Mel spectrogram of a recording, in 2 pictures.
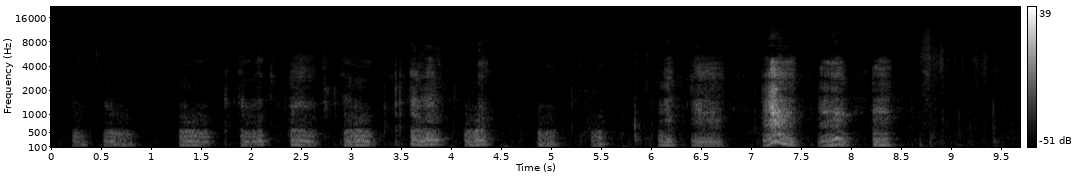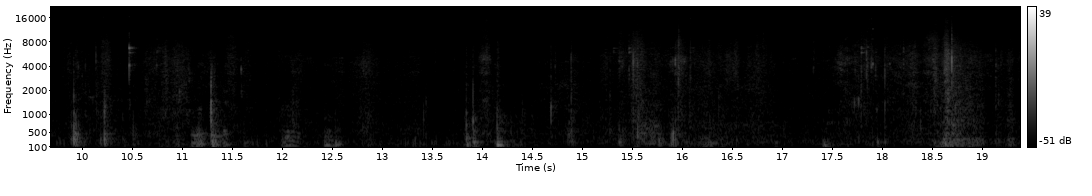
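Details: Great Dane puppy, seven and a half weeks old, playing and wrestling indoors with a six-month-old cousin: a rapid series of short rough growling bursts for about eight seconds, then scattered softer scuffling and shuffling sounds.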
